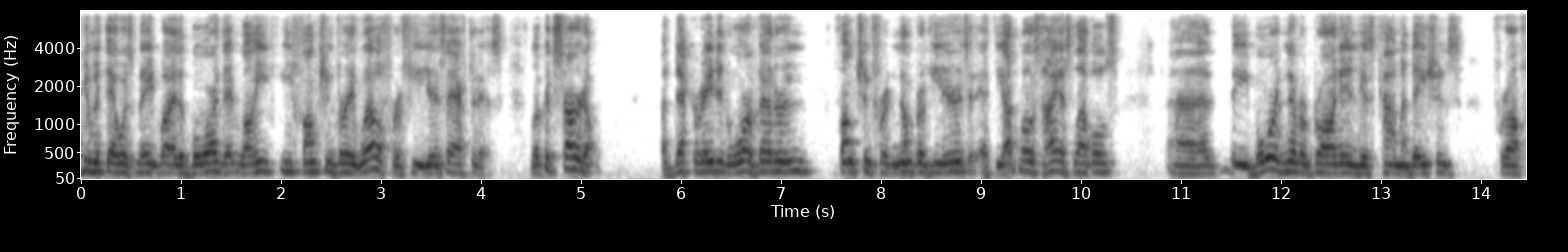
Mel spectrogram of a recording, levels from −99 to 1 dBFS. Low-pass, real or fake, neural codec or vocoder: 7.2 kHz; fake; codec, 16 kHz, 4 kbps, FreqCodec, larger model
